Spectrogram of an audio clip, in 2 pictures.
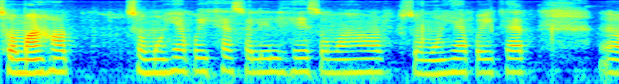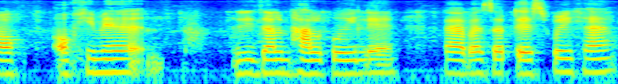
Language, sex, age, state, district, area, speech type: Assamese, female, 45-60, Assam, Lakhimpur, rural, spontaneous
